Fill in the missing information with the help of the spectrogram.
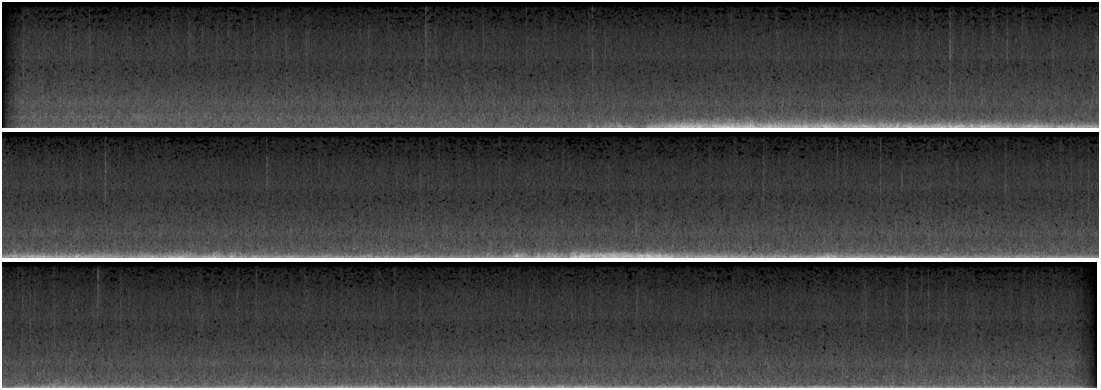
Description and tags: Distant thunder sound with some rain in the background.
